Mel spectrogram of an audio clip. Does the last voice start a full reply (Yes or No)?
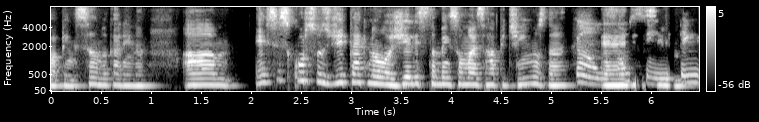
Yes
